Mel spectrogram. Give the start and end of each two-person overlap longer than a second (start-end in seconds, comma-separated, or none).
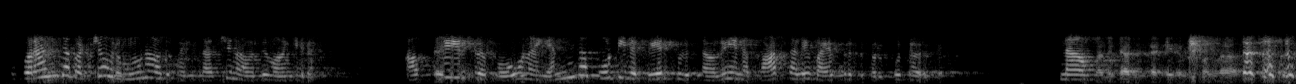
none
